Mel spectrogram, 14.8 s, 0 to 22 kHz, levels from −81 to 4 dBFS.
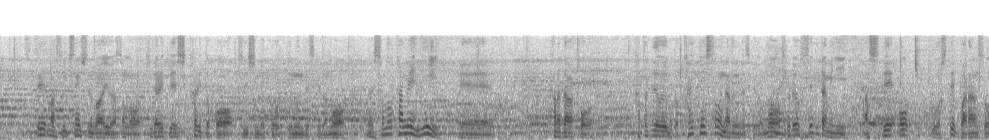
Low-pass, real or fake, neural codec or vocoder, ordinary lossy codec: none; real; none; none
